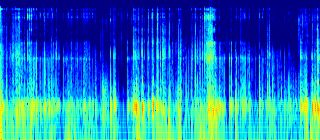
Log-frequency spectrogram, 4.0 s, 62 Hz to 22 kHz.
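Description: Long acrylic nails quickly scratch the sides and tap the base of a hollow, empty clear glass cup with a raised bubble texture, held over the microphone. A dense run of rasping scrapes and clicky taps rings with a hollow resonance centered around 266 Hz.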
